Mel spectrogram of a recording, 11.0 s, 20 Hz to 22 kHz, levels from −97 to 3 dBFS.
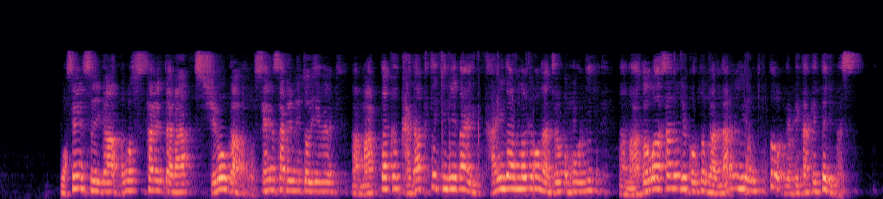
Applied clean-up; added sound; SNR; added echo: neural mask model DeepFilterNet 3.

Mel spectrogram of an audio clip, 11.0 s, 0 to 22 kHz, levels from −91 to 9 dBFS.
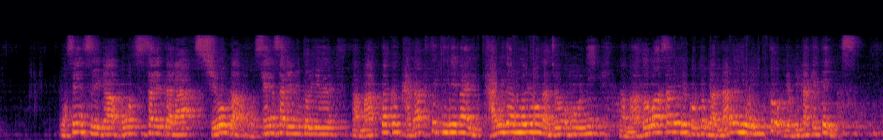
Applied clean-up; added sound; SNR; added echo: neural separator model SepFormer DNS4.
